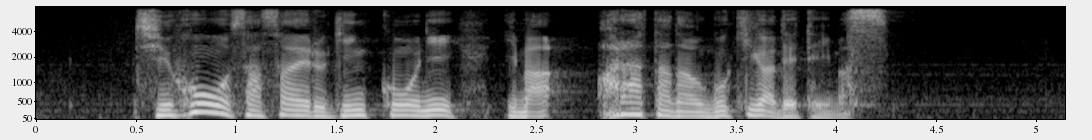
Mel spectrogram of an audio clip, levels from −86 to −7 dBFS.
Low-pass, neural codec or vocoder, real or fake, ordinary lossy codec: 7.2 kHz; none; real; none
